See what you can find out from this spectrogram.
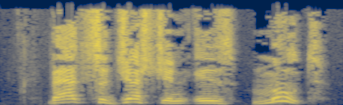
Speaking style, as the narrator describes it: McDermott screams

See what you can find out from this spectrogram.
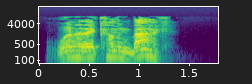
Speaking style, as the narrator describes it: In a forlorn voice, said

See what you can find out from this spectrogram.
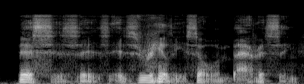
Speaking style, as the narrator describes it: the detective wheezed

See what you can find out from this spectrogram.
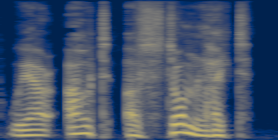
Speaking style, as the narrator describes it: Sigzil hissed

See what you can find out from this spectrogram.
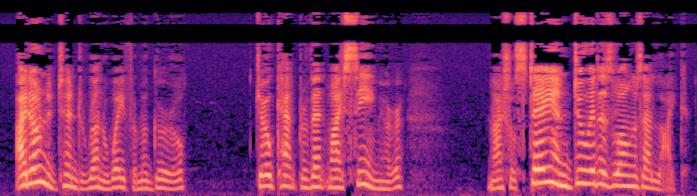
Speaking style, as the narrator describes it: interrupted Laurie in a defiant tone

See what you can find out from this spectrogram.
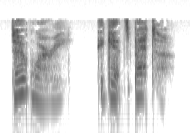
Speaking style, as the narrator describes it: whisper

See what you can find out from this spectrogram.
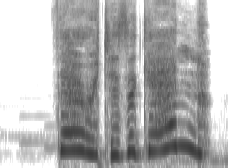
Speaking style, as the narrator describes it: She cried, alert once more

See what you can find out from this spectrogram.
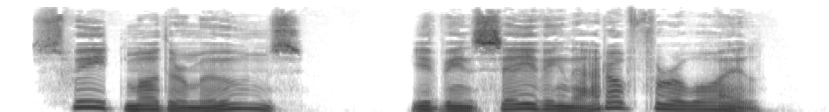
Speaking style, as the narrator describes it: she purred

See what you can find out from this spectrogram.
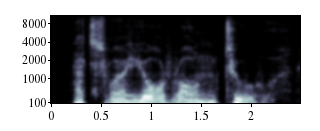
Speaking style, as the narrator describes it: the Stormfather mumbled

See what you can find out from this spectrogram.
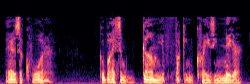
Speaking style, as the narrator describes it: Calmly, I whisper

